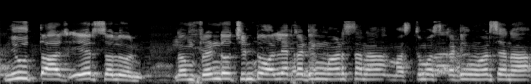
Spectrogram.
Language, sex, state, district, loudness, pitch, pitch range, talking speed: Kannada, male, Karnataka, Raichur, -14 LUFS, 240 Hz, 230-255 Hz, 170 wpm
